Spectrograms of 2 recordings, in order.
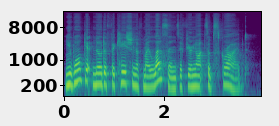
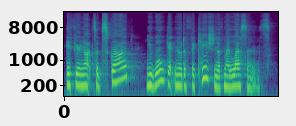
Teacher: But when that if clause is first, there is a pause. You often hear a change in pitch at the end of that first clause.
